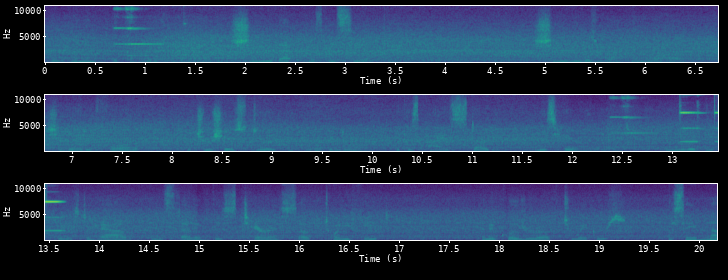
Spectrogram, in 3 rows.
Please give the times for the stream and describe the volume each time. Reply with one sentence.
You can hear the stream from 0.0 to 20.1 s, getting quieter.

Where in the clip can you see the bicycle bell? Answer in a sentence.
You can hear the bicycle bell from 0.7 to 1.2 s and from 12.4 to 13.7 s.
